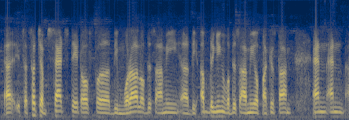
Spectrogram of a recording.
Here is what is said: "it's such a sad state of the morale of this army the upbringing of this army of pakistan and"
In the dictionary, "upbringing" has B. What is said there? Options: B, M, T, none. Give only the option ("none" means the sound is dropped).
B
